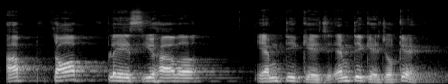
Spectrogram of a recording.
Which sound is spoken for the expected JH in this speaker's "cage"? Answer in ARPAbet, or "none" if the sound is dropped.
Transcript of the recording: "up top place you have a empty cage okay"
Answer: JH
